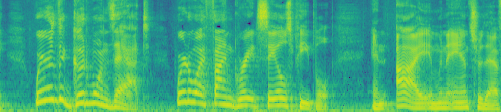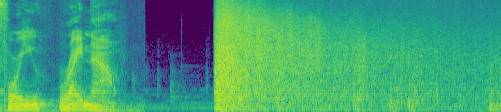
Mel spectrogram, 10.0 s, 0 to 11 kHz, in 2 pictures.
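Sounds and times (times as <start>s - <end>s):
loud boom: 7.2s - 10.0s.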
